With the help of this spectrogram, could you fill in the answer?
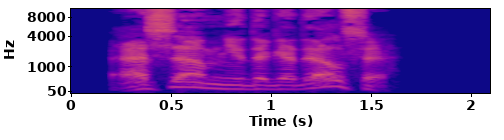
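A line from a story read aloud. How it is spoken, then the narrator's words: Grumbling. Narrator (Russian): проворчал Егор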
